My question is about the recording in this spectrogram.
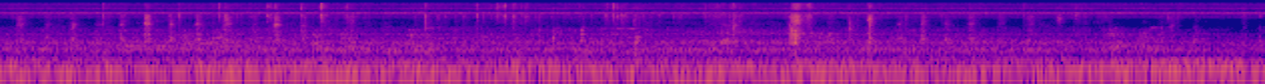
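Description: Two dogs playing and scrambling over a person, with dog sounds, scuffling and many small clicks. A sharper knock comes about eight seconds in.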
